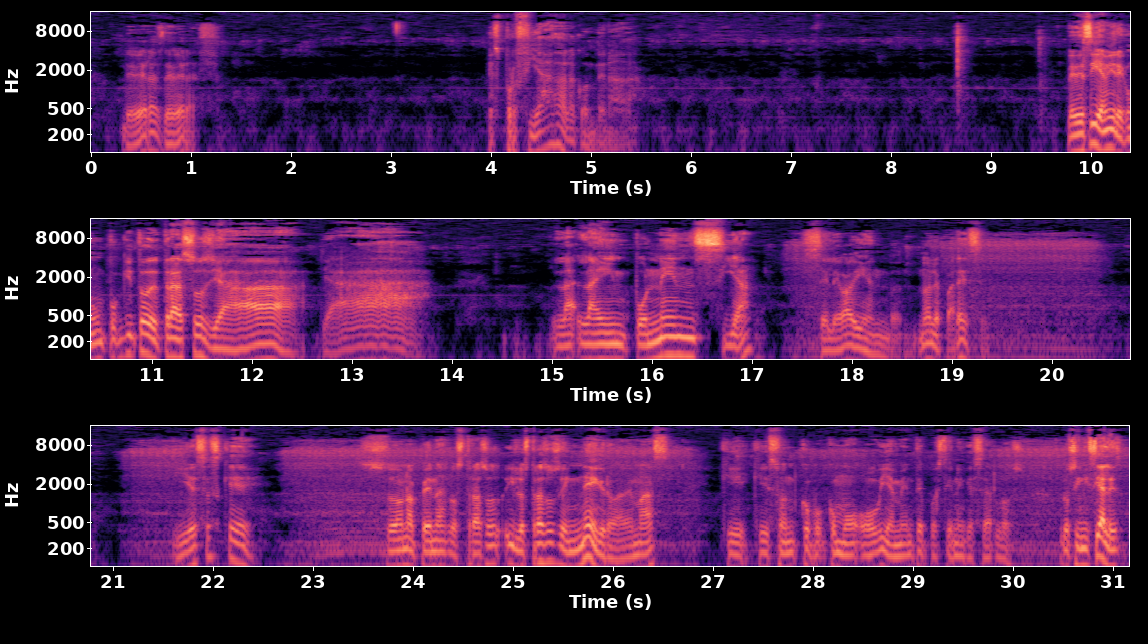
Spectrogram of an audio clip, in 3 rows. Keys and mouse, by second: 1.0-5.2 drag, 5.6-9.1 drag, 9.2-11.0 middle drag, 11.2 shift+middle click, 11.9 shift+middle click, 13.4-14.4 shift+middle drag, 18.4 click, 19.4-25.0 drag, 25.8 middle click, 28.7-31.1 drag.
